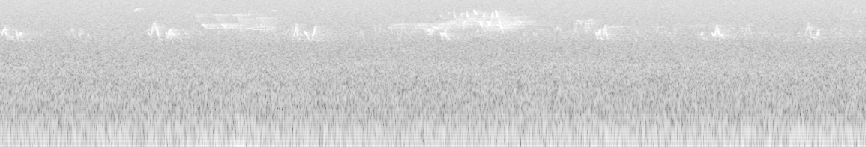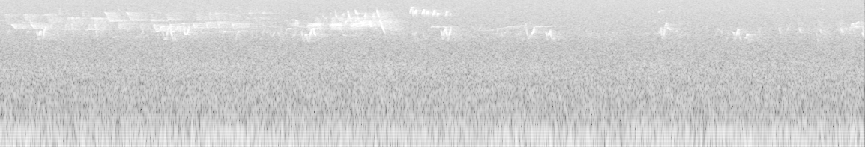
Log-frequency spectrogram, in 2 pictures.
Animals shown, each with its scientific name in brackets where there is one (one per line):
Chestnut-sided Warbler (Setophaga pensylvanica)
Eastern Wood-Pewee (Contopus virens)
Red-eyed Vireo (Vireo olivaceus)
Black-throated Blue Warbler (Setophaga caerulescens)
Indigo Bunting (Passerina cyanea)
Common Yellowthroat (Geothlypis trichas)
Black-capped Chickadee (Poecile atricapillus)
